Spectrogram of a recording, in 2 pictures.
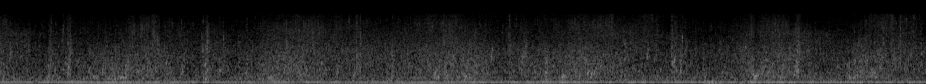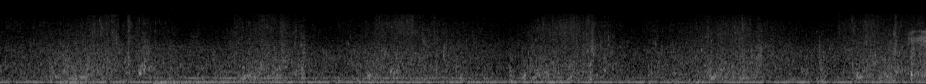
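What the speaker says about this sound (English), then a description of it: "I'm just over here swimming, paddling around the waterway." Rhythmic paddle strokes pull a boat through a waterway in God of War, with regular splashes and lapping water over a low steady hum.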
